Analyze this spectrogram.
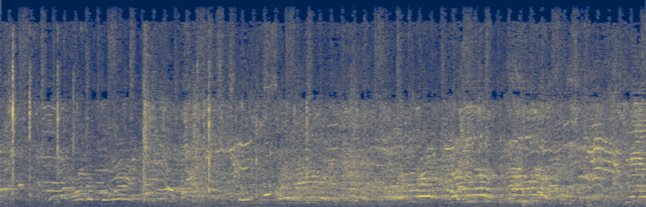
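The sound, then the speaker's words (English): Crowd commotion as people react to a loose longhorn steer, recorded on a phone: many overlapping voices chatter and call out at once, steady and fairly loud, with scattered movement noises underneath and no single voice standing clear. “This is one that got loose, and just listen to somebody recording on their phone.”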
